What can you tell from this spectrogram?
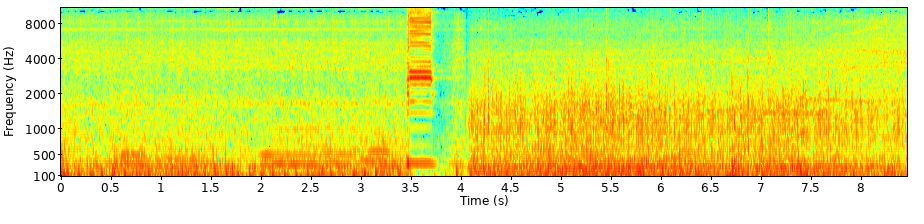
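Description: Wind buffeting and road noise while riding a motorbike. A vehicle horn sounds for about a second around two seconds in. A sharp click and a brief drop in sound come just after.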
